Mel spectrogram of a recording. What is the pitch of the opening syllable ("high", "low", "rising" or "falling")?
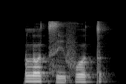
high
